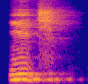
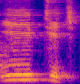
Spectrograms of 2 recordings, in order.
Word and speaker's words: each: Each, not teach.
